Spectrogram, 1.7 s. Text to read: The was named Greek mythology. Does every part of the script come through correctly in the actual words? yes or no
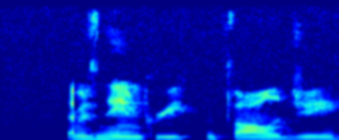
yes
